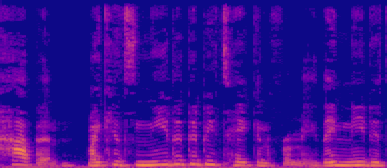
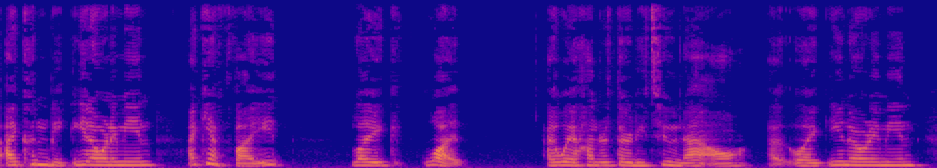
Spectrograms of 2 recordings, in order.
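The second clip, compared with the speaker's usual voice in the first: ordinary talk, nothing marked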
